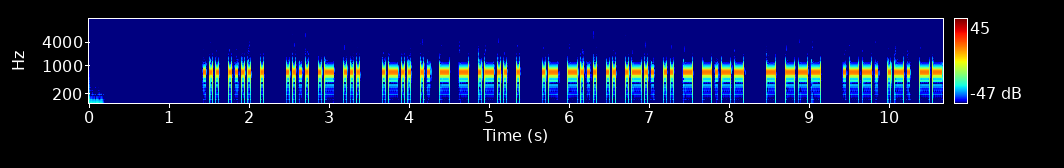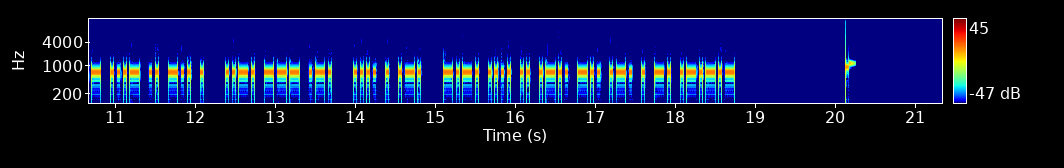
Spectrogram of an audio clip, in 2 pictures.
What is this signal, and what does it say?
Morse code, heard as a keyed tone, about 31 wpm, 700 Hz. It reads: SHE HAS LITTLE ABILITY TO PROVIDE FOR HER CHILDREN.
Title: Sentences from Top 1000 Words - Review Part 3 - 30wpm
